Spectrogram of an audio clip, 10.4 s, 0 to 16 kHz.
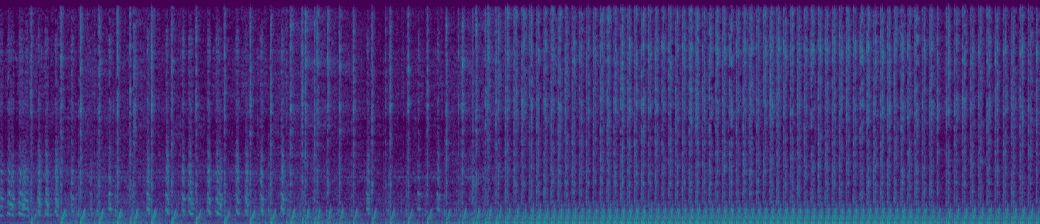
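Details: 1975 Honda CB400 Four rebuilt engine on first start: cranking chuffs, then catches and settles into a steady, even idle; starts easily, idle screw being located, one carburettor keeps flooding, float suspected stuck.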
